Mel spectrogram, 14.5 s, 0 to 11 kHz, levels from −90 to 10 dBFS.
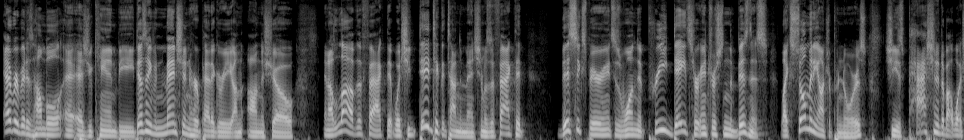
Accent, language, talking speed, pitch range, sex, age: American, English, 230 wpm, 105-160 Hz, male, 30-49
